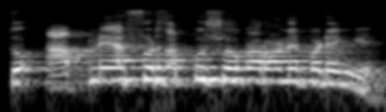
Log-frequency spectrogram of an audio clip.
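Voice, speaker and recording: A man's voice: very high voice, quick pace, fairly bright tone, reverberant. A man mentoring a sales team in an informal coaching talk, direct and lecturing, often acting out sample phone calls.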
